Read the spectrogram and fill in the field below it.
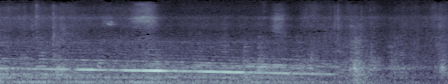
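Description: An electric train's motor whines and falls in pitch as the train slows to a stop.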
